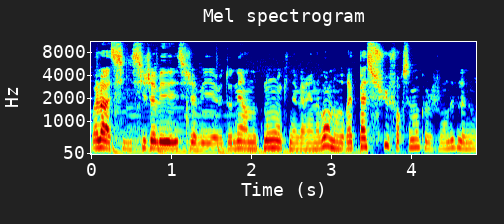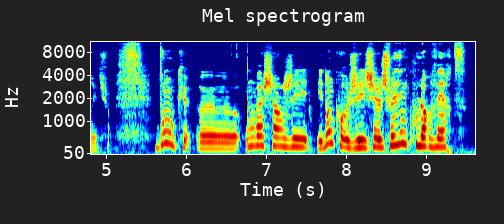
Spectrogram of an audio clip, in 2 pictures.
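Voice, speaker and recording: A woman's voice: mid-range voice, a little fast, a little mellow. A woman hosting a game commentary video, chatty, with many fillers and repeated words. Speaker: host playing a management game. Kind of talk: casual let's-play commentary. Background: faint background music.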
